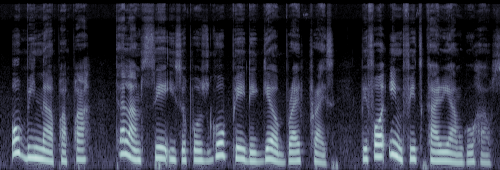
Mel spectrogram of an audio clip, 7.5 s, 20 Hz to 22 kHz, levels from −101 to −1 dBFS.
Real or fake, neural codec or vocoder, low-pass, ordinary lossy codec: real; none; none; none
